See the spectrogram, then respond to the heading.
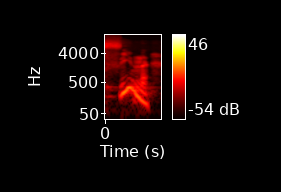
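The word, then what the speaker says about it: שׂ: Et quand elle est pointée à gauche, elle se prononce Sine.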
